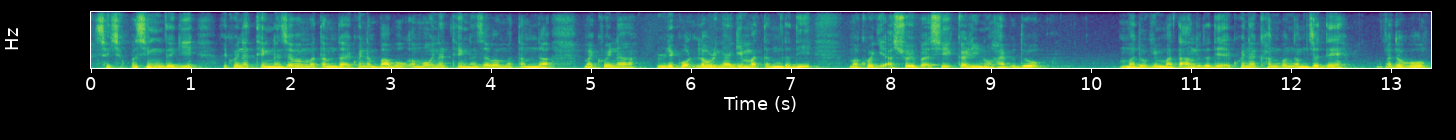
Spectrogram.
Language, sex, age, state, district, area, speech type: Manipuri, male, 18-30, Manipur, Imphal West, rural, spontaneous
